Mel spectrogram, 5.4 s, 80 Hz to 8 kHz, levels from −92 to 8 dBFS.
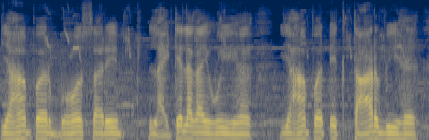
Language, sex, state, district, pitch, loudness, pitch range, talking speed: Hindi, male, Jharkhand, Palamu, 125 Hz, -18 LUFS, 120-130 Hz, 155 wpm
